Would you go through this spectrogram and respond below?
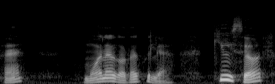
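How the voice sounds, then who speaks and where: A man playing an ageing, gentle village goldsmith and worried father in a Bengali radio drama, weary and reflective, with a rural Bangladeshi accent. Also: fairly low pitch, big pitch swings, normal speed, slightly rough. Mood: pensive, regretful. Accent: rural Bangladeshi dialect.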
